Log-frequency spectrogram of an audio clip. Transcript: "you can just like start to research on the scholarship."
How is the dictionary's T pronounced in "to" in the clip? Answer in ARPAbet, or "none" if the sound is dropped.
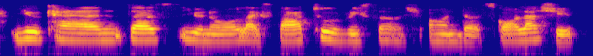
T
